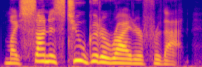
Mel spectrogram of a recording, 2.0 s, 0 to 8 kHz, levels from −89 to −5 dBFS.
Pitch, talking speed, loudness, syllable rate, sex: 210 Hz, 265 wpm, -14 LUFS, 5.6 syllables/s, female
